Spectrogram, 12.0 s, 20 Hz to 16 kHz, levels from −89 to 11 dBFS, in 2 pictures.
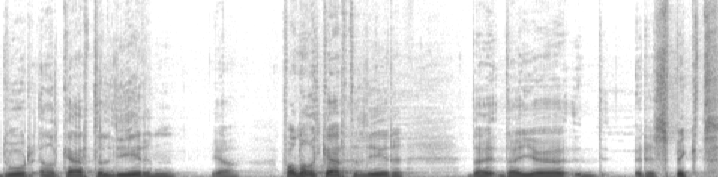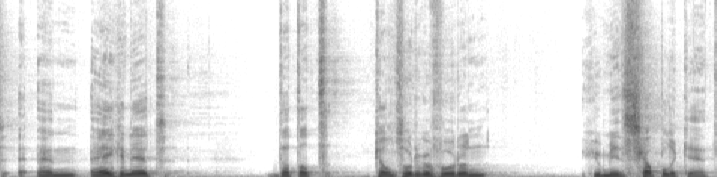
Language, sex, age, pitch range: Dutch, male, 60-79, 105-135 Hz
